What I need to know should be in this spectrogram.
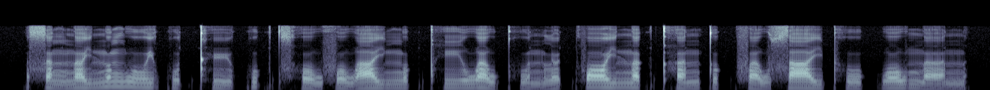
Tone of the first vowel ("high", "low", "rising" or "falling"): low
